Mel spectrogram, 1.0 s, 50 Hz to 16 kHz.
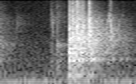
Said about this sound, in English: I rolled a d12.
